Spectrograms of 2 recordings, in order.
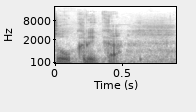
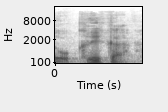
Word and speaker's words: Okrika: Look, I was in Okrika the other day, you know, which we like to pronounce as Okrika. It's actually Okrika.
